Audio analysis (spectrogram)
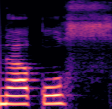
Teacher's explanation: قاف حروف تفخیم میں سے ہے، لہذا ہم یہ حرف کو موٹی آواز میں پڑھیں گے۔ حرف الصاد کو بھی بھاری آواز میں پڑھیں گے اور اس کو 2 حرف کے برابر بھی، کیونکہ اس پہ تشدید ہے · قاف کی ادائیگی زبان کے جڑ اور تالوں کے نرم حصے سے ہے۔ قاف حروف تفخیم میں سے ہے، لہذا ہم یہ حرف کو موٹی آواز میں پڑھیں گے۔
